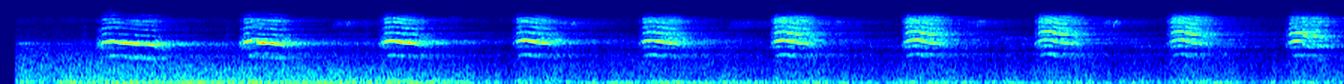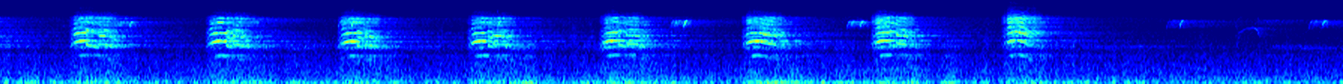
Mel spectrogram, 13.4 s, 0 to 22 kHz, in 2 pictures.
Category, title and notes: Sound effects > Animals
Birds of Prey - Red-shouldered Hawk
Recorded with an LG Stylus 2022, this red-shouldered hawk calls in flight.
